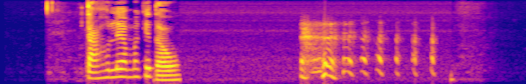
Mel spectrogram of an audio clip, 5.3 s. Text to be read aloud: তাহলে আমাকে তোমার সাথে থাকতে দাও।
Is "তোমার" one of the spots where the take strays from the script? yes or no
yes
